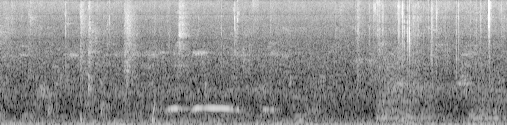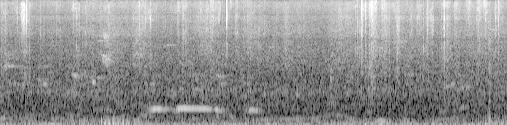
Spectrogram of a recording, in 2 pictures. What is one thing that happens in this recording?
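Dogs' paws crunch and rustle on dry leaves and gravel.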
